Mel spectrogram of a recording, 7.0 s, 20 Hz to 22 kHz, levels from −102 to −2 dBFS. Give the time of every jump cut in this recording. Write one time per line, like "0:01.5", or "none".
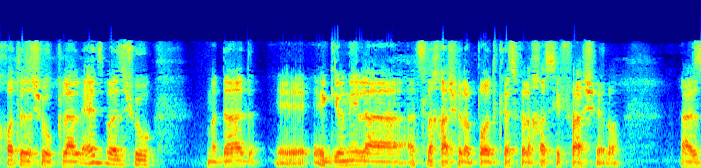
0:02.7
